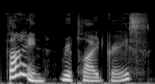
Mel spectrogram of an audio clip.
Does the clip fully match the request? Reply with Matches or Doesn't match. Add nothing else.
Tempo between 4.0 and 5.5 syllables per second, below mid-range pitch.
Doesn't match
